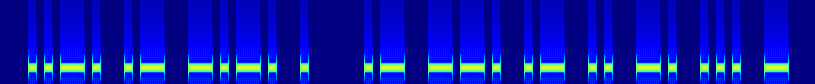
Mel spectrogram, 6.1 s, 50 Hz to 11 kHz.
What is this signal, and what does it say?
Morse code, heard as a keyed tone, about 20 wpm, 700 Hz. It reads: FACE AGAINST
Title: Sentences from Top 1000 Words - Review Part 2 - 20wpm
